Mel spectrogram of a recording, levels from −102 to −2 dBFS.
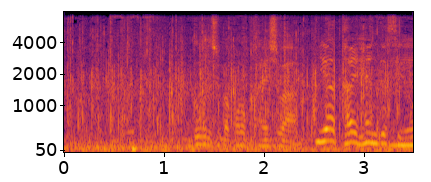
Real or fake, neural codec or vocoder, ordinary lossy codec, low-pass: real; none; none; 7.2 kHz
